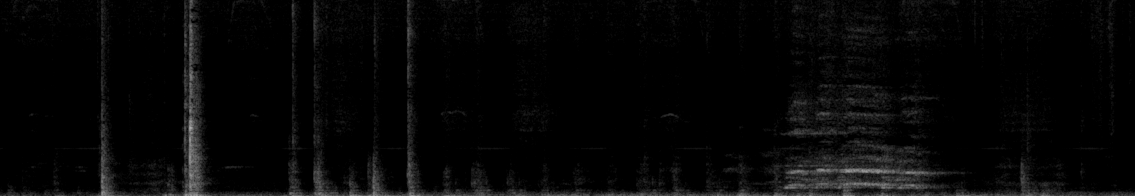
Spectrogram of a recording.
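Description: A screwdriver scrapes and clicks against metal parts.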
